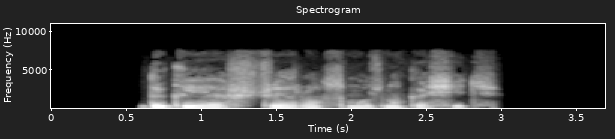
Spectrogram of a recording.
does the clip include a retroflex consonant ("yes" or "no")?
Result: yes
